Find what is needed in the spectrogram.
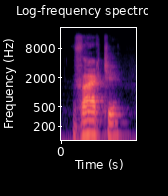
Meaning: diminutive of vaart
- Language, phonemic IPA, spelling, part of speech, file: Dutch, /ˈvarcə/, vaartje, noun, Nl-vaartje.ogg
